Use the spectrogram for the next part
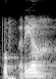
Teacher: Mana ghin ni adalah pada permulaan kerongkong. Permulaan kerongkong ni adalah tempat keluar masuk angin, di mana sebutan huruf yang keluar daripada situ mesti ada getaran angin.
